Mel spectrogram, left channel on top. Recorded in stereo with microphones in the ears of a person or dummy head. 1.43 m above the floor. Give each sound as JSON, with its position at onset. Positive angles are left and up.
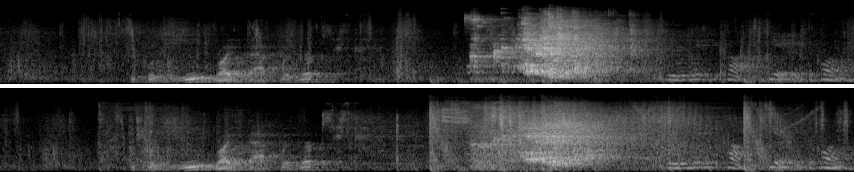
{"t": 1.3, "sound": "a man speaking", "side_deg": -10, "distance_m": 1.7}
{"t": 3.2, "sound": "whispering", "side_deg": -30, "distance_m": 1.3}
{"t": 4.6, "sound": "a splash", "side_deg": 90, "distance_m": 9.5}
{"t": 6.7, "sound": "a woman speaking", "side_deg": -80, "distance_m": 3.0}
